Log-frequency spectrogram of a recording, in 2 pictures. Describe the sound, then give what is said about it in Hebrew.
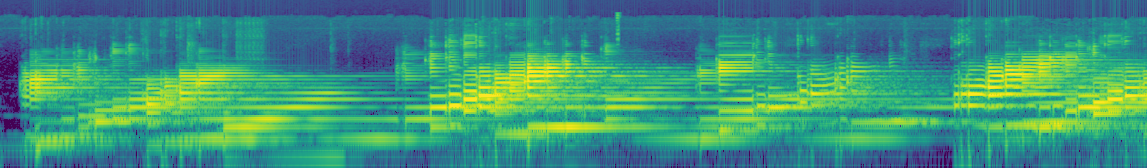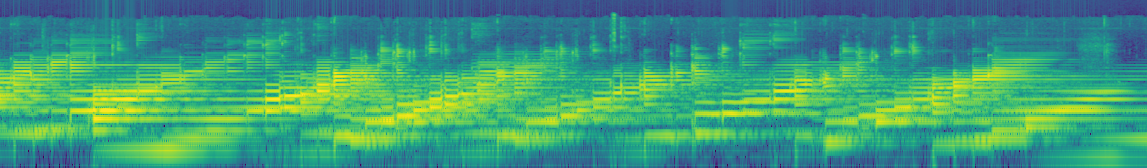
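An electric fretless-style stringed instrument called the Sirena, able to play quarter tones and fitted with a special pickup that gives sustain, plays a continuous melodic line with sliding, microtonal pitches and effects-laden tone, steady, with no talking. “אוקיי, אז באמת הסירנה זה באמת צליל, צליל של חשמלית, עם, עם צוואר שילוד, זה אומר שהרבי טונים, אני יכול לנגן אותם.”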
